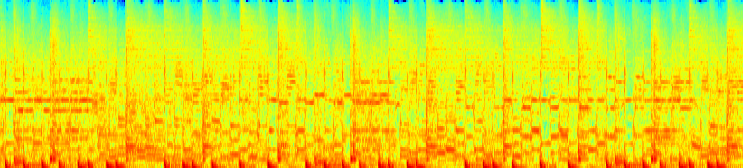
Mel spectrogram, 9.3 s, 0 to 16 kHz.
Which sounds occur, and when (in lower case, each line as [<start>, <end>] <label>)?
[0.00, 9.25] music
